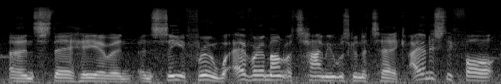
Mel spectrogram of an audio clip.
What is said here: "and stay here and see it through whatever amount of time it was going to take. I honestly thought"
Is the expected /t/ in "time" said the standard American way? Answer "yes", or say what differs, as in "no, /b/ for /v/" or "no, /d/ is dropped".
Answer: yes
